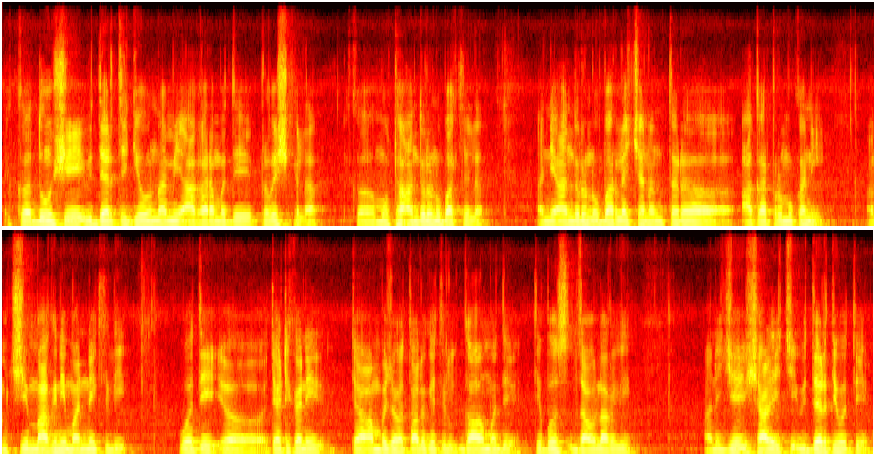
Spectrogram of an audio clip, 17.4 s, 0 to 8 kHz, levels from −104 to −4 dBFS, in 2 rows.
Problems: constant background noise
